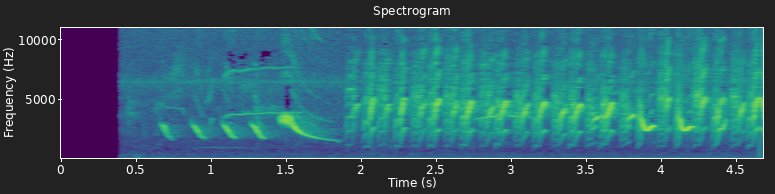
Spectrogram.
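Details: Grayish saltator in Costa Rica, recorded on a Fujifilm XH1 camera: a few short rising notes, then a long descending slurred whistle, followed by a fast, steady run of high chirps to the end.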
